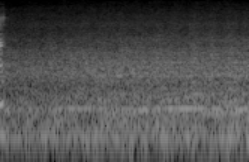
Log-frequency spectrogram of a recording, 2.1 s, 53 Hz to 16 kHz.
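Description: Steady cabin noise of an Airbus A320 airliner in flight, an even rushing drone from the engines and airflow, with a steady low hum coming in about half a second in.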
